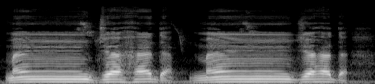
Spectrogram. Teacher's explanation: Hukum ikhfa hakiki adalah dengung dengan kadar dua harakat.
